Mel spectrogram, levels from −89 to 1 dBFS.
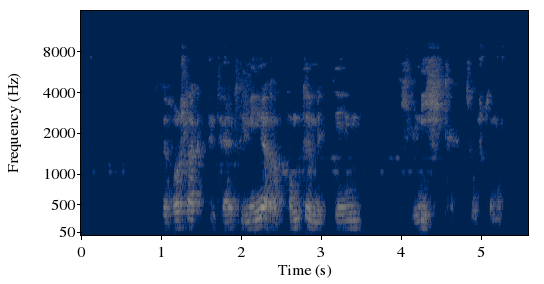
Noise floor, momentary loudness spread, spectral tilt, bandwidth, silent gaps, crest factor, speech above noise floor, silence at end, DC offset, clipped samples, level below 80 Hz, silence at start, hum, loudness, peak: -86 dBFS; 15 LU; -2.5 dB/octave; 9.6 kHz; none; 22 dB; 38 dB; 0.3 s; under 0.1%; under 0.1%; under -90 dBFS; 1 s; none; -48 LUFS; -28 dBFS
